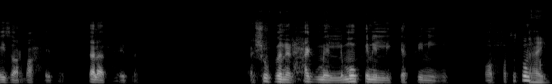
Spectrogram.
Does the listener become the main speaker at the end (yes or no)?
no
